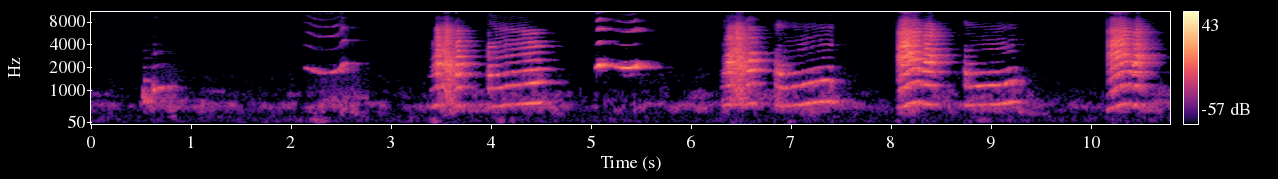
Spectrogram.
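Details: Parrot chattering continuously: soft rising whistles at first, then loud speech-like voiced phrases with falling tones, repeated every second or two, separated by brief silences.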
